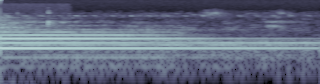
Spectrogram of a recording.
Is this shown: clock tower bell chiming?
yes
